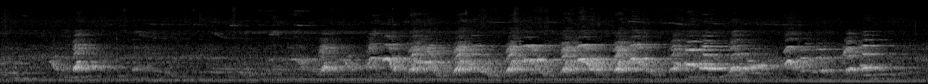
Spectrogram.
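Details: Yorkshire Terrier toy dogs yapping in a rapid, irregular run of high, sharp barks, roughly two per second, starting after a short pause and continuing to the end, over a faint steady hum.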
